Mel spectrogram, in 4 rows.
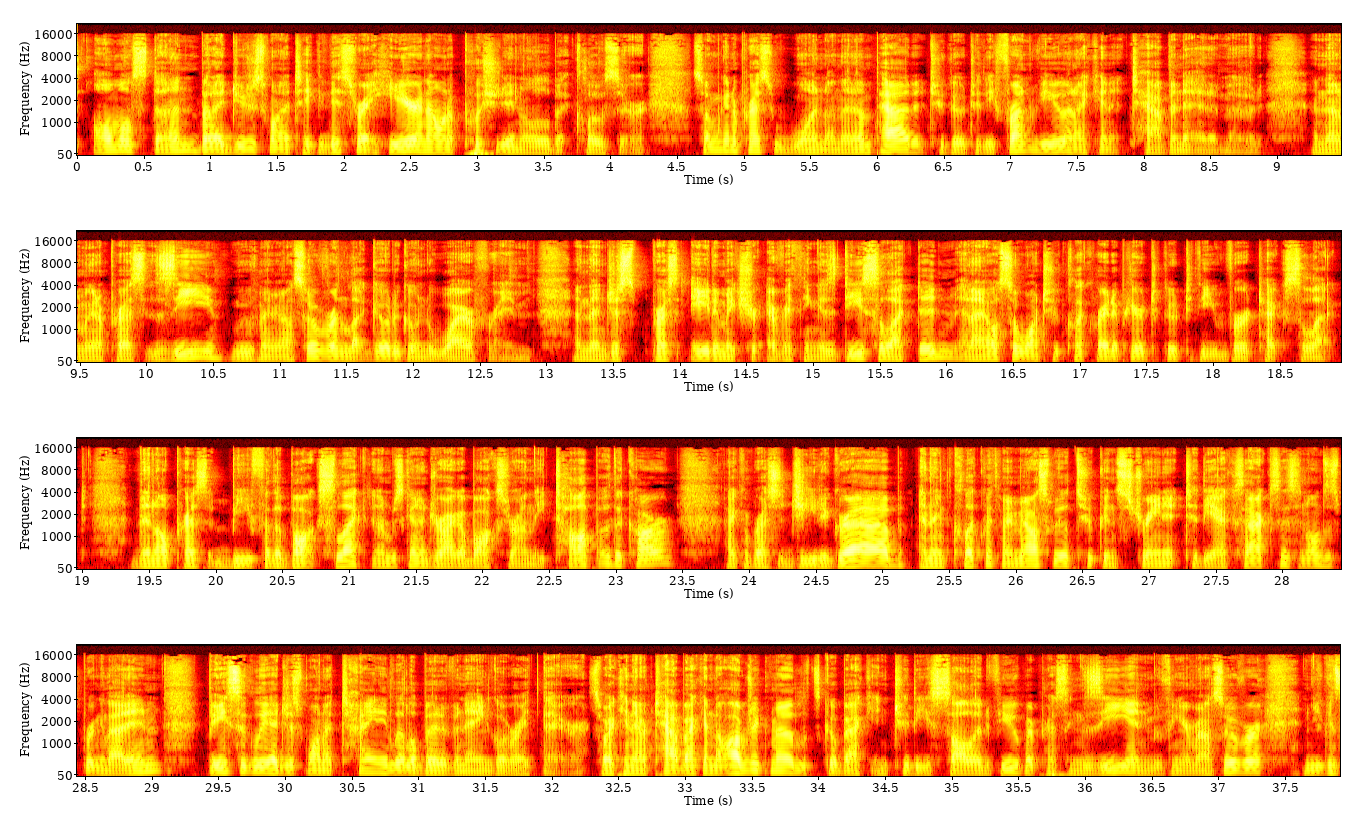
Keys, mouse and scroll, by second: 0.0-1.6 shift+scroll up 4, 0.1 shift+middle click, 0.4 middle click, 1.6 scroll up 1, 1.7-2.9 middle drag, 2.9 scroll down 1, 3.0-5.5 middle drag, 5.5 KP_1, 6.9 click, 7.3 Tab, 8.1 shift+middle click, 8.5 scroll up 2, 10.0 z, 12.7-13.9 shift+middle drag, 13.9 a, 17.6 click, 18.5 click, 20.0 b, 22.8 scroll up 2, 24.3 g, 32.4 Tab, 32.5-33.1 scroll down 5, 33.1 middle click, 33.5 z, 35.3 z, 36.4 scroll down 1, 36.6 middle click, 37.2-37.9 scroll up 4, 37.3 middle click.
